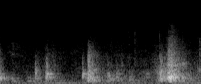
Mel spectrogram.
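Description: A wooden table drawer is pulled open, with a few soft knocks and a scraping slide that ends in a louder thump.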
